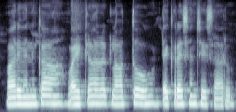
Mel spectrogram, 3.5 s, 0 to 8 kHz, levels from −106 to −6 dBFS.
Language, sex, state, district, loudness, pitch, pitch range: Telugu, male, Telangana, Mahabubabad, -16 LUFS, 150 Hz, 145-160 Hz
